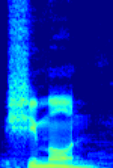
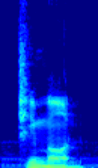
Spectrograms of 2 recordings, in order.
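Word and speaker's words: Szymon: um 41 year old I looked up how to say his name it's it's basically sheep Shimon Shimon my medicine we'll believe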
